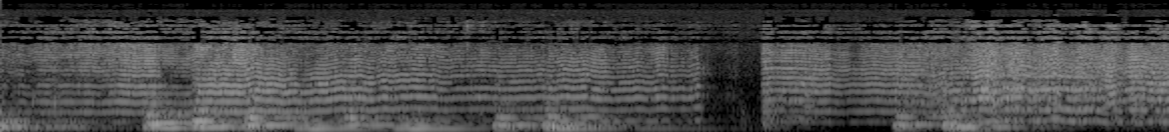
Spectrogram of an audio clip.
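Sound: buzzing insects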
